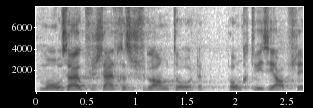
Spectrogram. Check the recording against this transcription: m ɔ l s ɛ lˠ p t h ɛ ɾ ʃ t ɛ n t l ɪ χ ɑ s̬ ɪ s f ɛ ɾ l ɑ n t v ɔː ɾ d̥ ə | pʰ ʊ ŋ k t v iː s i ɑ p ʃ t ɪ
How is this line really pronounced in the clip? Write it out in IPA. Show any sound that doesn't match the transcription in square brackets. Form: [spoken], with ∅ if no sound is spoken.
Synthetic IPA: m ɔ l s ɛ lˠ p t [f] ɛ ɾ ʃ t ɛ n t l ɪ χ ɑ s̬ ɪ [ʃ] f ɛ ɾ l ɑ [ŋ] t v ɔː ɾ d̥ ə | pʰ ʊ ŋ k t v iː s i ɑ p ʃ t ɪ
